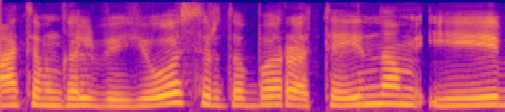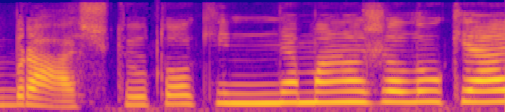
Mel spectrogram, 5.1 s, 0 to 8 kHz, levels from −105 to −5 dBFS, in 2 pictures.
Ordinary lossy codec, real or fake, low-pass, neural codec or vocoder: AAC, 48 kbps; real; 7.2 kHz; none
